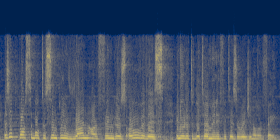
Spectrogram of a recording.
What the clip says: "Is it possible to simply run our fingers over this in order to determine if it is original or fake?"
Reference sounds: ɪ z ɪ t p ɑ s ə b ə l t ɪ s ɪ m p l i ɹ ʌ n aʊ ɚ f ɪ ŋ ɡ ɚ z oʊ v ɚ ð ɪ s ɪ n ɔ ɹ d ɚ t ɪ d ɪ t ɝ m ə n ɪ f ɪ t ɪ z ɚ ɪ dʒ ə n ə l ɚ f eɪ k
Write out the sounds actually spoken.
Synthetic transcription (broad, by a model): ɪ z ɪ t p ɑ s ə b ə l t ɪ s ɪ m p l i ɹ ʌ n aʊ ɚ f ɪ ŋ ɡ ɚ z oʊ v ɚ ð ɪ s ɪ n ɔ ɹ d ɚ t ɪ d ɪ t ɝ m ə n ɪ f ɪ t ɪ z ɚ ɪ dʒ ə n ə l ɚ f eɪ k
